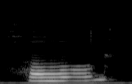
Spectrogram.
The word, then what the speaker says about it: home: Home has the long O sound with the magic or silent E.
